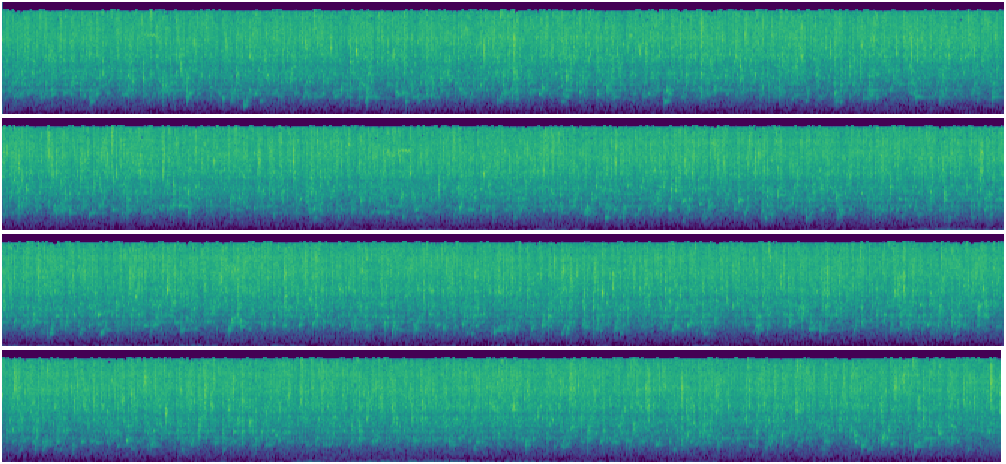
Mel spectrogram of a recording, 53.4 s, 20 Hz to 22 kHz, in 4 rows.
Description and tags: the water tap is open and the water flows into a water well.
Recording machine Zoom F4
Microphone 1 Line-audio OM1
software Wavelab
plug-in Steinberg StudioEQ
Liquid, Water, water-stream, water-tap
